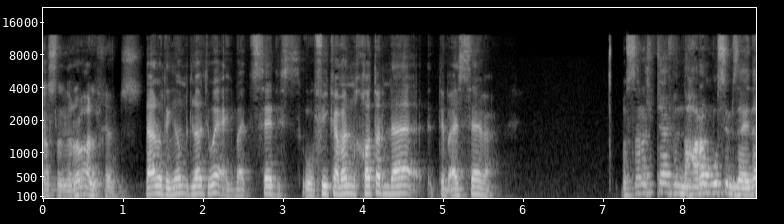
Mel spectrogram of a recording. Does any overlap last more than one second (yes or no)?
no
